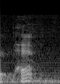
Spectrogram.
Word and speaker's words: PET: And to his left, man who started at Commodore, designed titles for the, it's pronounced P-E-T or PET? – Yeah, PET.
